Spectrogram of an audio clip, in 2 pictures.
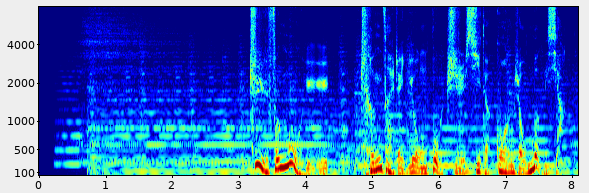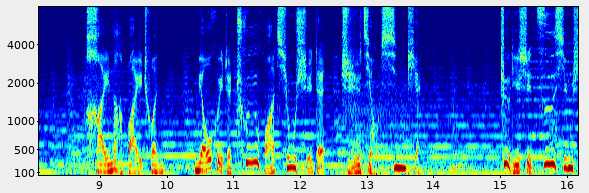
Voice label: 男 学校专题 学校专题片

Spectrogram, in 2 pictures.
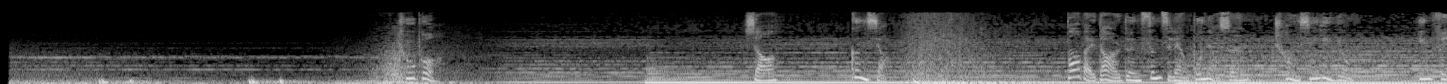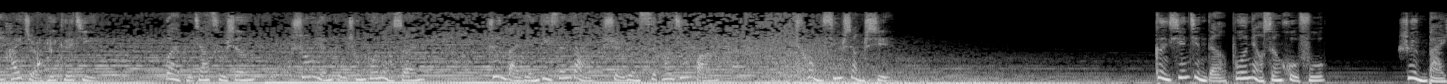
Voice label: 女 TVC; 张继科官方润百颜

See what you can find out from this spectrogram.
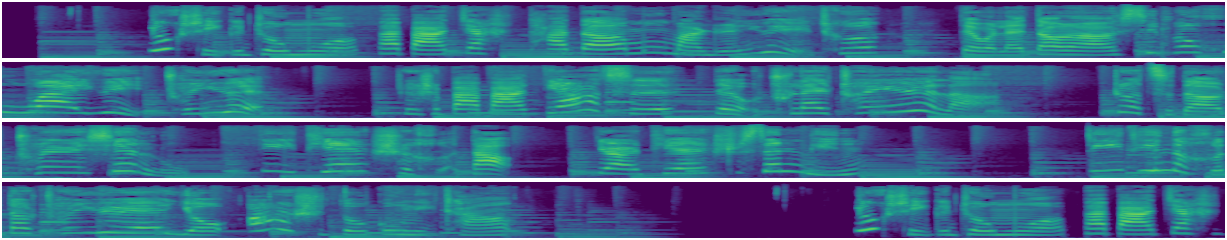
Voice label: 男 真童音 女童样音; 我和爸爸

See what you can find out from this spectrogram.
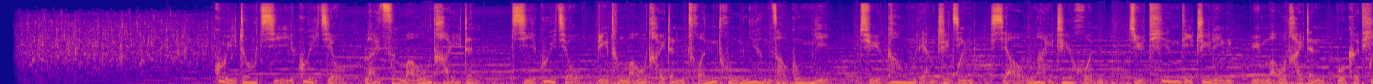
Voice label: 男, 广告; 贵州启贵酒

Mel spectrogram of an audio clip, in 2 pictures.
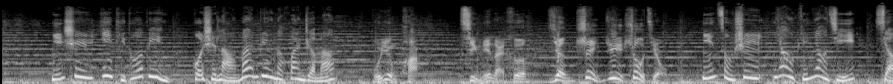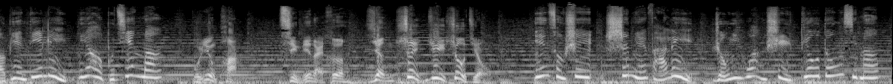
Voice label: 女 医药广告 力度

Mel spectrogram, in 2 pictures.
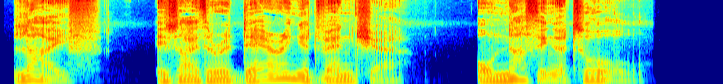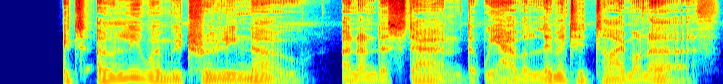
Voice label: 舒缓

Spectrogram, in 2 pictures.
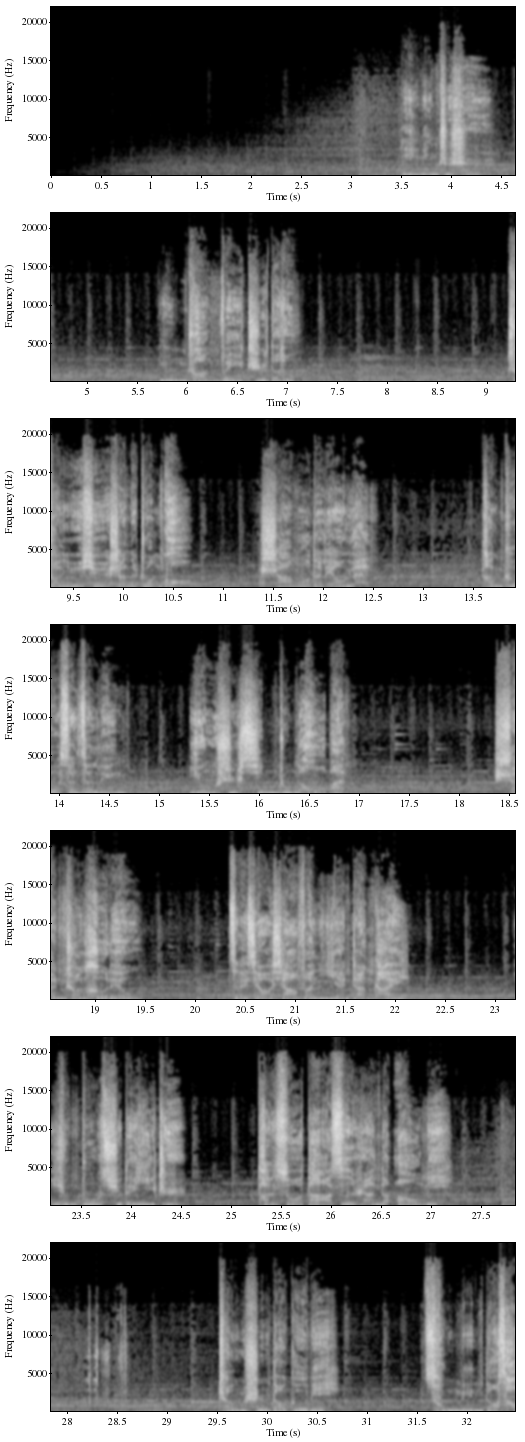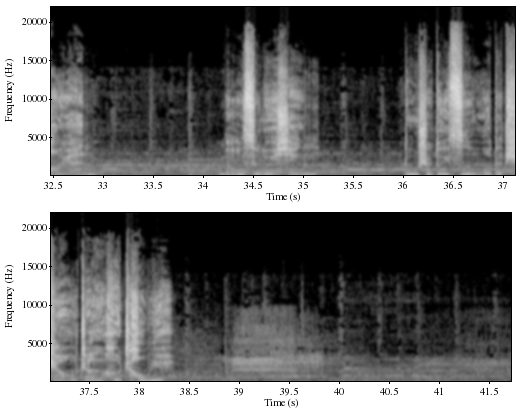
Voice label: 男, 广告, 旁白, 励志; 坦克330

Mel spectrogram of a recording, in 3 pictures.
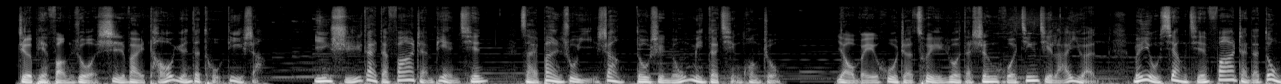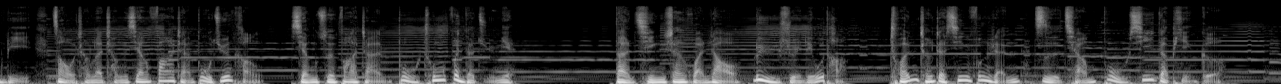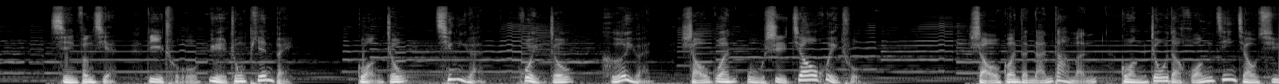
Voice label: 男, 解说, 文化旅游; 新丰县

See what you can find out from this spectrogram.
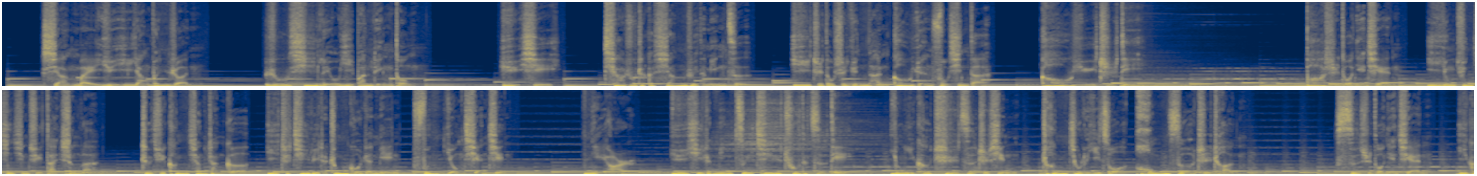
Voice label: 男 独白; 玉溪向未来

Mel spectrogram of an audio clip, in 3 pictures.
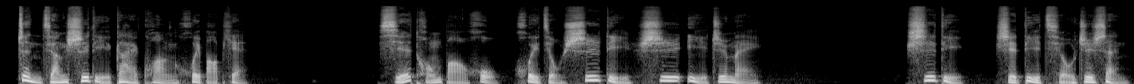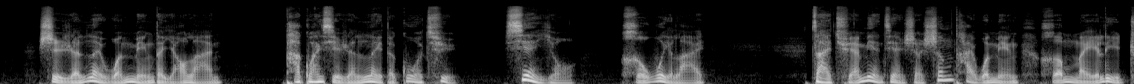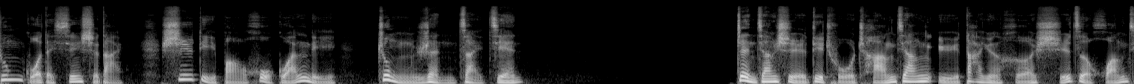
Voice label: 男 中文 专题 汇报 湿地概况; 镇江湿地概况

